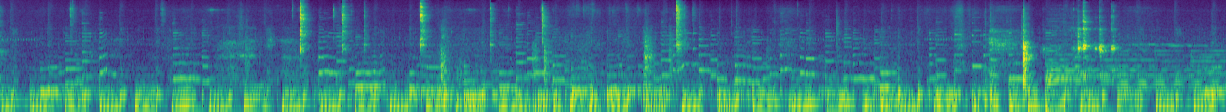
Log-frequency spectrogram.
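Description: Background music with a steady beat throughout, over several sharp clinks and scrapes of a metal utensil against a small jar as its seal is pried open.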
